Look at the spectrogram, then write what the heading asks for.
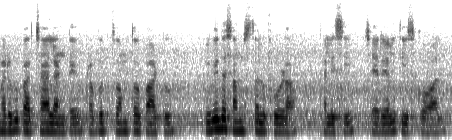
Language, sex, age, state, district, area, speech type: Telugu, male, 18-30, Telangana, Suryapet, urban, spontaneous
